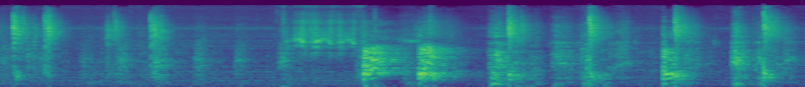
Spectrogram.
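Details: An indoor Golden Retriever fixated on a bristlenose catfish whines and yelps in a rapid, uneven series of sharp bursts, some high and strained, showing its urge to play with the fish, which it does every time it sees it.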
